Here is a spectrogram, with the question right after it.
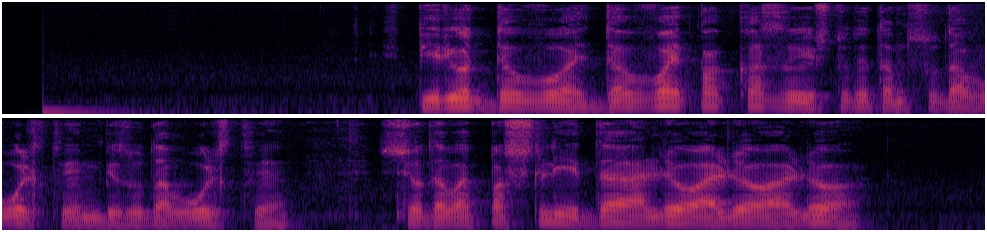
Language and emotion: Russian, angry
